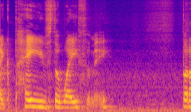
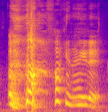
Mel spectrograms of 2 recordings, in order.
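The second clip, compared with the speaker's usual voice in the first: laughing frustration; 4 semitones higher, 7 dB louder than usual. Real, not acted. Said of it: "frustrated rant".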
